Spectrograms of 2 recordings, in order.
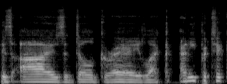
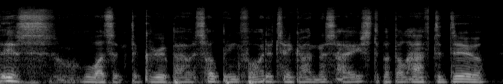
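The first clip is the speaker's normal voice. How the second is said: muttering under the breath, much quieter; 5 dB quieter than usual. Flipping through the parchment of heist recruits, he is muttering under his breath. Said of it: "he mutters under his breath".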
